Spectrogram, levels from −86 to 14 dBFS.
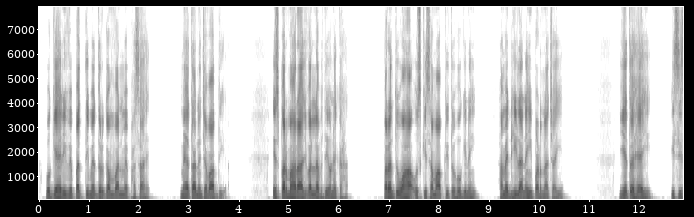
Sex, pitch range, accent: male, 125-155 Hz, native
